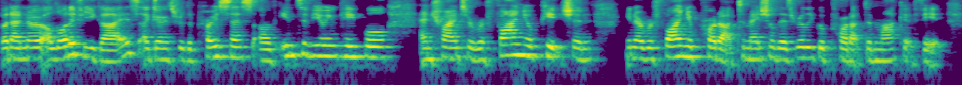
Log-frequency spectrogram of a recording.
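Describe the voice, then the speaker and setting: A woman with an Australian accent talks at a fairly quick pace with fairly even intonation. There is audible room echo. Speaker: marketing consultant. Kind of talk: workshop presentation. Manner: fast.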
